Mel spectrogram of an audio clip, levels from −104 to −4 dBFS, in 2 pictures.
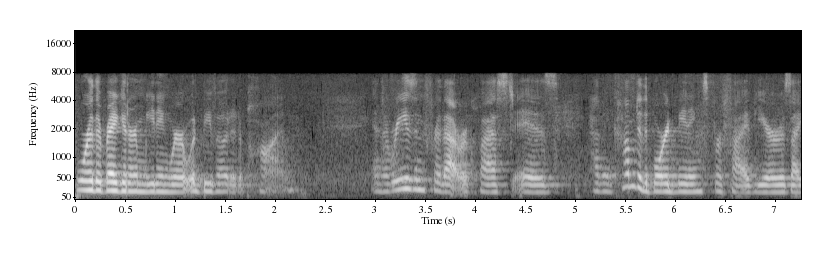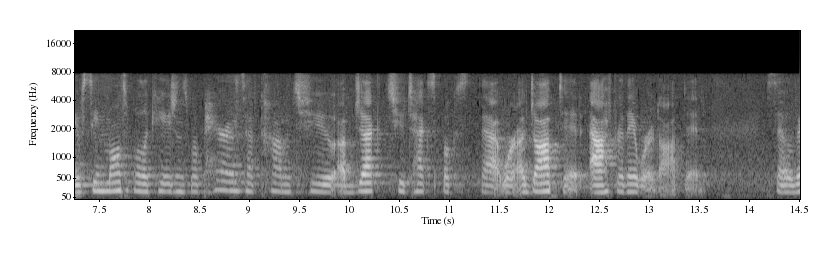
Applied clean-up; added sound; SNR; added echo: neural mask model Resemble Enhance denoiser.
